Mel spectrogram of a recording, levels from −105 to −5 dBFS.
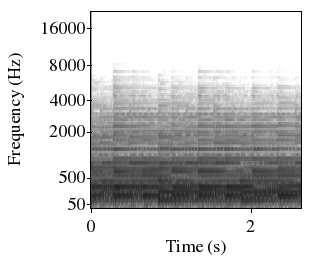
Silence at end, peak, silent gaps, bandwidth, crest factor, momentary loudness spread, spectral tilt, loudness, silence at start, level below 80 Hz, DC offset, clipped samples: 0 s; -10 dBFS; none; 4.7 kHz; 12 dB; 1 LU; -12 dB/octave; -23 LUFS; 0 s; -50 dBFS; under 0.1%; under 0.1%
